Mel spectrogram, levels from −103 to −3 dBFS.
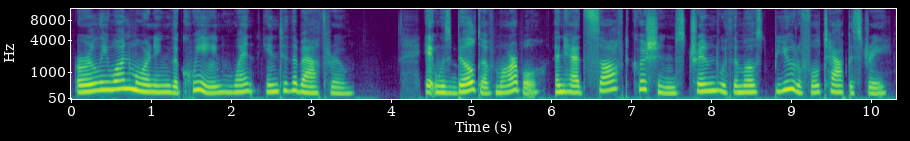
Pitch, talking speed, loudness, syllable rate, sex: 220 Hz, 140 wpm, -19 LUFS, 4.0 syllables/s, female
